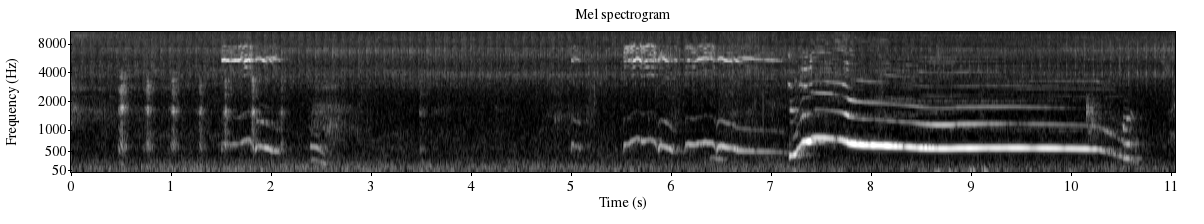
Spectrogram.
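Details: A 3-year-old Weimaraner in Mexico, singing along at his birthday on 10 August, opens with brief wavering whimpers and yips, then holds an even-pitched howl about three seconds before it slides downward and fades.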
